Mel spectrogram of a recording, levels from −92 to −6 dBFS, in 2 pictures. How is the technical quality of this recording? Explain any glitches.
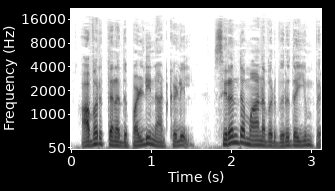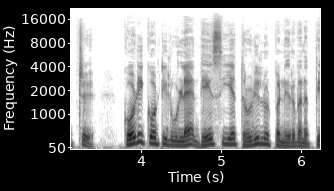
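The recording has no technical faults. There are no glitches to explain in this speech.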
